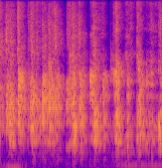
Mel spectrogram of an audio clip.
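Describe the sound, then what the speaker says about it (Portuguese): A church congregation claps in steady rhythmic unison, a quick regular beat of hands repeating evenly throughout, moderately loud and close with no other sounds on top. "Vamos aplaudir a Jesus, amados."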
